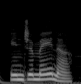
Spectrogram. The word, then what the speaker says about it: N'Djamena: Yeah, pronunciation is literally the first thing that comes up. All right, here we go. Oh, N'Djamena.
